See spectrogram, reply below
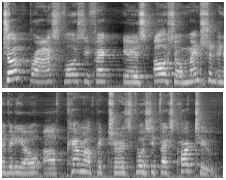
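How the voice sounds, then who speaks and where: A woman demonstrating keyboard sounds, naming instrument presets haltingly in short phrases. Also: fairly high pitch. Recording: roomy echo, keyboard music.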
